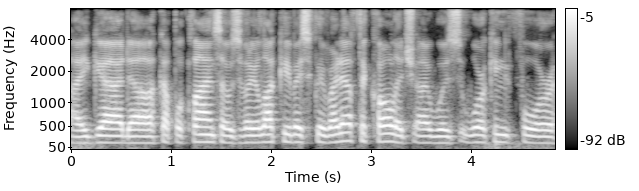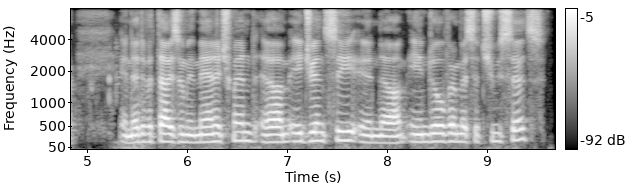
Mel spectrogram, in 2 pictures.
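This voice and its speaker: A man with a Czech accent speaking as a guest on a video call, polite and halting, with many fillers and restarts. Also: fairly high pitch, little pitch movement, a little mellow, clean tone. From Czech Republic. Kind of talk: casual talk on a video call.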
